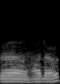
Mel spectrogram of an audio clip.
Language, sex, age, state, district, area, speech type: Bengali, male, 18-30, West Bengal, Uttar Dinajpur, rural, conversation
